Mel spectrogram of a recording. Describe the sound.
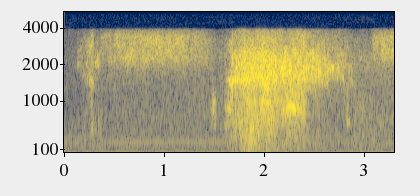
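Slow, faint breathing during a guided exercise: a soft, airy inhale, then a louder, fuller exhale, with no talk over it.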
